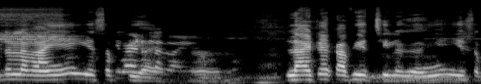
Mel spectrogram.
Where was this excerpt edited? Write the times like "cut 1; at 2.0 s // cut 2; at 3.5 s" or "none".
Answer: none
